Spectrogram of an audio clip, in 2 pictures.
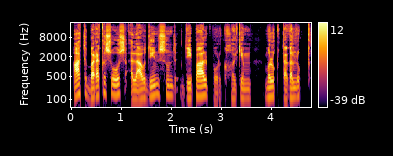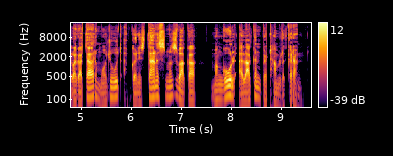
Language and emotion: Kashmiri, neutral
